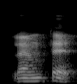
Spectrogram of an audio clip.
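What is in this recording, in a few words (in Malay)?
"lanset", Malay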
